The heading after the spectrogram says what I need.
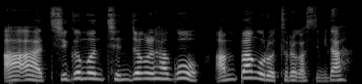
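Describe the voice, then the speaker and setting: A woman's voice: fairly high pitch, lively intonation, moderate pace, bright, forceful tone, no room sound, studio quality. A woman voicing a young husband who bullies and threatens his wife, then turns fake-polite. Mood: falsely polite. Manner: threatening, then smooth and apologetic.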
